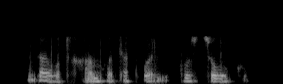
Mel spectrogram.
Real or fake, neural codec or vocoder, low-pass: fake; codec, 24 kHz, 1.5 kbps, HILCodec; 3.6 kHz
